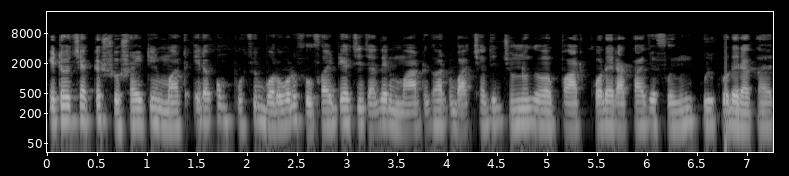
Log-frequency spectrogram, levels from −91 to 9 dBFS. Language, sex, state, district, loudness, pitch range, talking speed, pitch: Bengali, male, West Bengal, North 24 Parganas, -30 LUFS, 110-125 Hz, 205 wpm, 115 Hz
